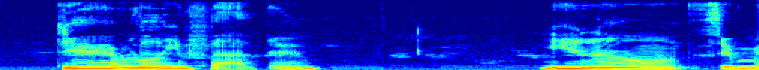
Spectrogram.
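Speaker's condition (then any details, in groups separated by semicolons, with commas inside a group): Muscular dystrophy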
